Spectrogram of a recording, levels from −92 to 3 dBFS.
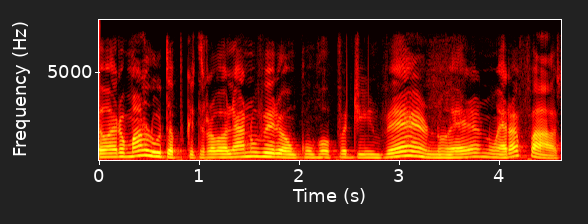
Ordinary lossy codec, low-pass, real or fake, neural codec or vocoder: none; 7.2 kHz; real; none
